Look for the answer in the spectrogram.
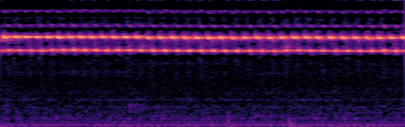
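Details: Male green canary of Russian stock holding a single rapid, unbroken rolling trill at constant high pitch for three seconds.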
